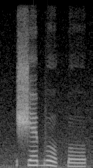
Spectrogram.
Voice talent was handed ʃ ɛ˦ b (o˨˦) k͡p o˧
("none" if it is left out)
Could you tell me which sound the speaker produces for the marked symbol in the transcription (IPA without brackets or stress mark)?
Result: o˦˨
